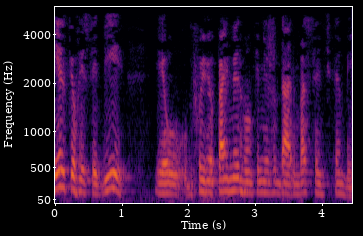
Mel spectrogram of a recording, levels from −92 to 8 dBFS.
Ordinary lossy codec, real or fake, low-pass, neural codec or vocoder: MP3, 24 kbps; fake; 5.4 kHz; vocoder, 44.1 kHz, 128 mel bands, Pupu-Vocoder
